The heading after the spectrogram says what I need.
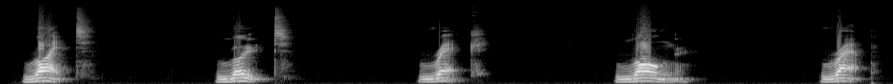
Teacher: In all of these words, we're not pronouncing the W sound. It's silent. We're just pronouncing the R sound.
